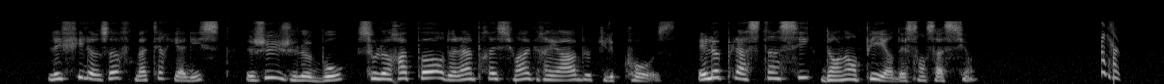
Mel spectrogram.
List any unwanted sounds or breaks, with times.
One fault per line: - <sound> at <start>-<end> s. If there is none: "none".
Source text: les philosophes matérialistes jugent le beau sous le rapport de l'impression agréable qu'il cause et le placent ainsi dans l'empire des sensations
- chirp at 11.0-11.2 s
